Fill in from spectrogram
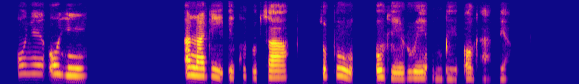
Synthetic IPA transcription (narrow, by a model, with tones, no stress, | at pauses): o˦ɲe˦ʔo˦ɦi˦ | a˦na˦ɡɪ˦e˨kʷu˦pu˨ta˦ | tʊ˦pʊ˦ | o˦ɡe˨ɾu˦e˦ŋ͡m̩˨ɡ͡be˨ɔ˦ɡa˨a˨bja˦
